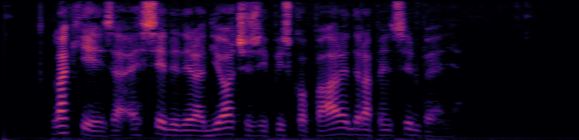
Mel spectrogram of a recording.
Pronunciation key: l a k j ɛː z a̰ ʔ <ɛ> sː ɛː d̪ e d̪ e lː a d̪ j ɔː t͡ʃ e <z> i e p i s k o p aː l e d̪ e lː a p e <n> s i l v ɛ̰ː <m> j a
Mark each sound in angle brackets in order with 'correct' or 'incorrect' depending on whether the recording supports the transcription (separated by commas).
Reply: correct, correct, correct, incorrect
